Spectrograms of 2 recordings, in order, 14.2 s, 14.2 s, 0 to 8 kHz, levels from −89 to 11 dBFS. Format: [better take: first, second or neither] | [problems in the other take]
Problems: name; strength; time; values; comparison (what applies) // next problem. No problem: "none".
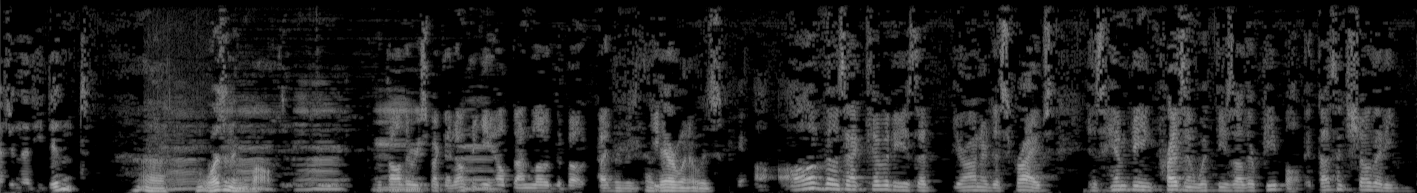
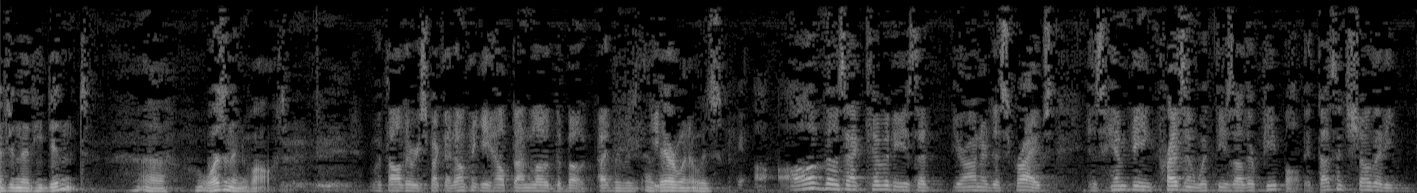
second | noise reduction (classical method Wiener filter)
